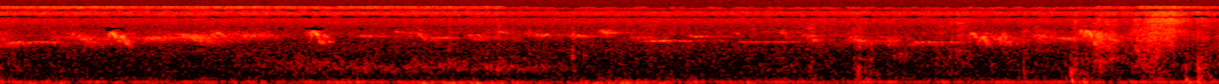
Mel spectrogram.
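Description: Faint birdsong: scattered short high chirps and trills over a steady low hum, with a few faint knocks near the end.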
